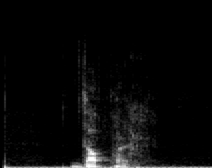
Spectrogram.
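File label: "dapper", Dutch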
